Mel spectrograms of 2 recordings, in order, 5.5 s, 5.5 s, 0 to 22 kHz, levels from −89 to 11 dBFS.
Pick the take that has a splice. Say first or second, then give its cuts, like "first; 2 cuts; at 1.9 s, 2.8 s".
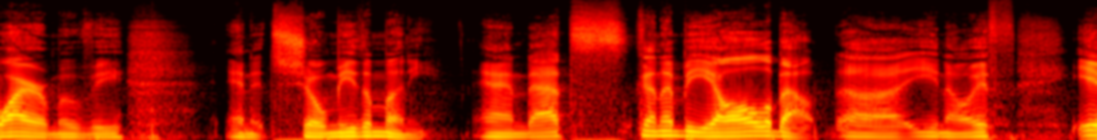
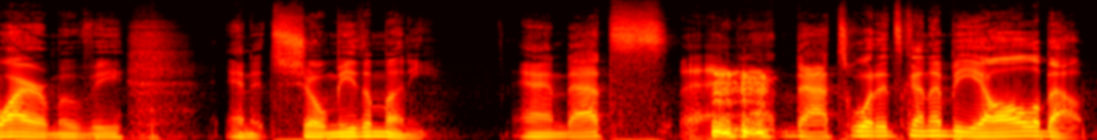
first; 2 cuts; at 2.3 s, 3.2 s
